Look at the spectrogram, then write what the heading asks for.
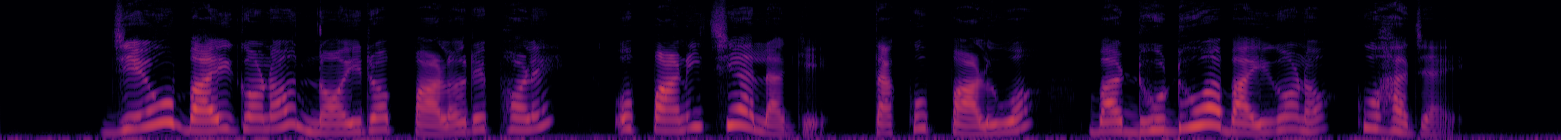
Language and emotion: Odia, neutral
